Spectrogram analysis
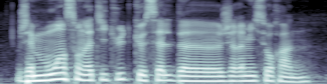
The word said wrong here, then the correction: Sochan: Sochan, mhm. pour ceux qui veulent prononcer à la française.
